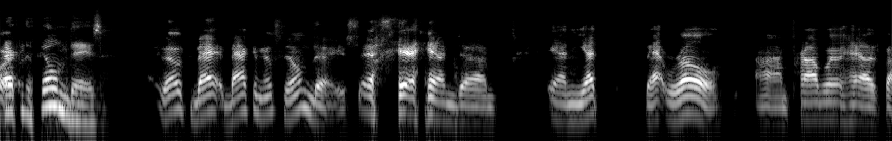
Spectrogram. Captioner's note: chuckles; chuckles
